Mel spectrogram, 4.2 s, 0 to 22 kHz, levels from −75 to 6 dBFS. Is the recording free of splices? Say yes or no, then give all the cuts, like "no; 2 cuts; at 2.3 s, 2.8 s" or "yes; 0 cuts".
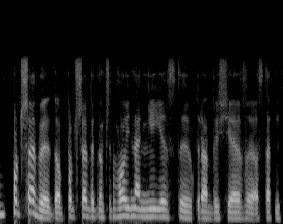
no; 3 cuts; at 1.0 s, 1.7 s, 2.9 s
